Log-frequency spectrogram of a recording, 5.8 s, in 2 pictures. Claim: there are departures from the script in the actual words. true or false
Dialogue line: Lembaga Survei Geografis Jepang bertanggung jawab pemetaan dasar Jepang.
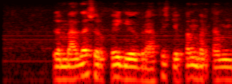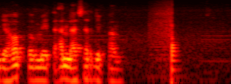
false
